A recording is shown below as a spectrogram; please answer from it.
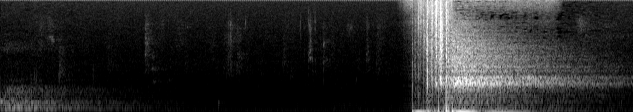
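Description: Two knocks on a handheld microphone, carried through the PA: a sharp one at the start and a much louder one about four seconds in, each dying away over a second or two in the hall's echo.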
